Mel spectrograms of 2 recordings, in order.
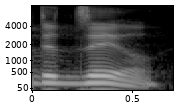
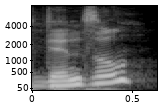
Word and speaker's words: Denzel: denzo Washington's son cuz it's not Denzil I his name is Denzel I heard I've learned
